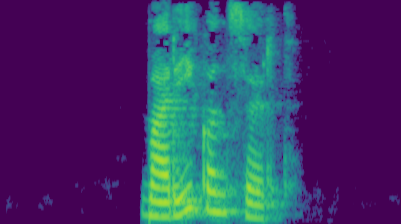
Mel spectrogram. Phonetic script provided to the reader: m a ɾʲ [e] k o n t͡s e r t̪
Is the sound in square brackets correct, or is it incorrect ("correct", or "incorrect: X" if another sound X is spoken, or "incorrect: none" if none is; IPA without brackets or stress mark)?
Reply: incorrect: i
